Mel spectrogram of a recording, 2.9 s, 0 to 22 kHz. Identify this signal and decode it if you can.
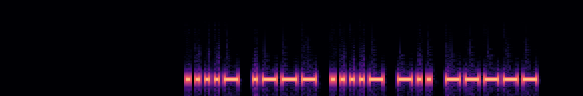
Morse code, heard as a keyed tone, about 52 wpm, 700 Hz. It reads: 4J4D0
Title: Code Groups - 5 Letter:Numbers - 50wpm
